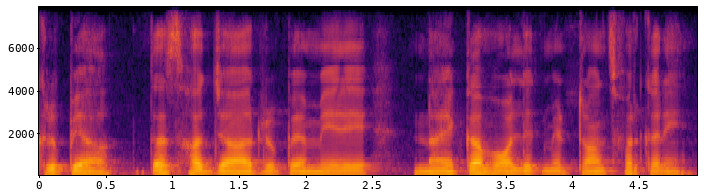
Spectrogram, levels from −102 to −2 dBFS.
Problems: none marked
